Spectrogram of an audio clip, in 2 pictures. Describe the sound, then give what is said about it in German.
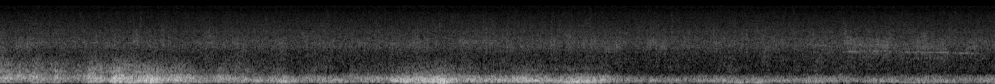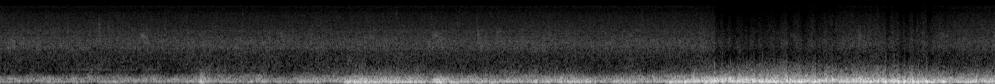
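Thunder following a lightning flash, arriving after a count of five, rumbles low and rolling through steady rain, swelling in loudness toward the end with deep booming energy while a constant wash of rainfall hisses underneath, no voices present. “Und jetzt müssen wir gleich noch einen abwarten. Da kam Blitz.”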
